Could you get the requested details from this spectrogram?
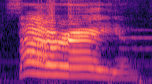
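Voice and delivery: high, loud, drawn-out apology; loud mock apology. Apologizing after being scolded, in a high playful shout. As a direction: holler the apology without restraint.

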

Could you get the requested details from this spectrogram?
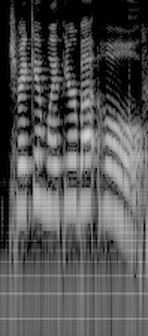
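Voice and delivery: mock magazine voice. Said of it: "It's always like".

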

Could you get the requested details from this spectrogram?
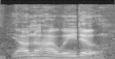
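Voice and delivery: ordinary talk, nothing marked

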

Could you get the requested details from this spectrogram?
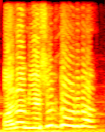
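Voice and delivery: alarmed cry. Real, not acted. Gamer spotting the green monster, alarmed cry. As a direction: yelp it out at the sight.

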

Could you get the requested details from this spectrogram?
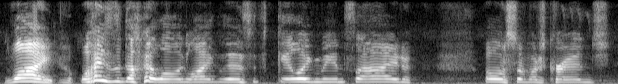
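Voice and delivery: high, drawn-out wail; anguished cringe wail. Real, not acted. Reader despairs at the dialogue, anguished cringe wail. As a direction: howl it slowly in mock agony.

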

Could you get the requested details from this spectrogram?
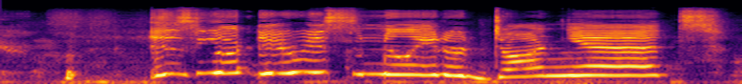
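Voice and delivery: put-on high, slow girly fan voice; Midori voice. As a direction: whine the question sweetly up high. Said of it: "Okay, [name]".

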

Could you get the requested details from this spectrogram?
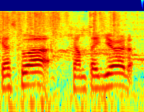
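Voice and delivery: high loud taunting yell at the enemy; berserk rage. Real, not acted. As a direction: snap at him to shut up. Yelling at boss in fight. (rage contre le boss)

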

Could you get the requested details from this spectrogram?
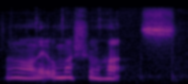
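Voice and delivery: high-pitched cooing delight. Real, not acted. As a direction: coo over something tiny and cute. Cooing over cute game creatures.

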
